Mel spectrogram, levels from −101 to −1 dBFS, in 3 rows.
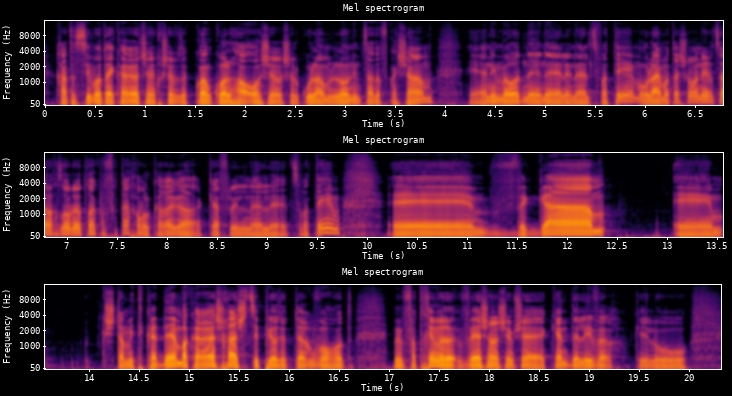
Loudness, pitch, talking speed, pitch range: -27 LUFS, 100 Hz, 145 wpm, 95-110 Hz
